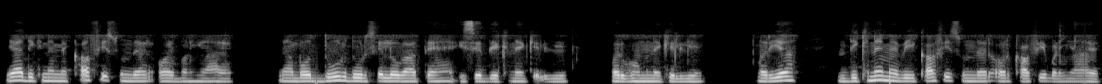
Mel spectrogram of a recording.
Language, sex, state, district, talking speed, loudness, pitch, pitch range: Hindi, male, Bihar, Jahanabad, 185 wpm, -18 LUFS, 145 Hz, 140-155 Hz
